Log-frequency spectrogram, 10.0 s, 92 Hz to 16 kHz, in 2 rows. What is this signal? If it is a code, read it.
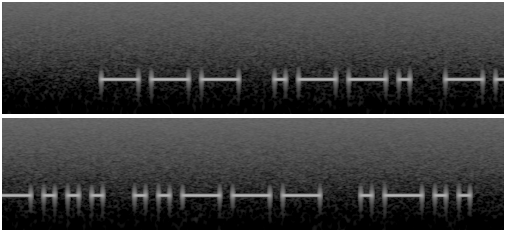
Morse code, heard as a keyed tone, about 10 wpm, 460 Hz. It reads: OP72L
